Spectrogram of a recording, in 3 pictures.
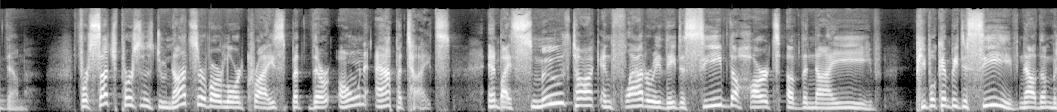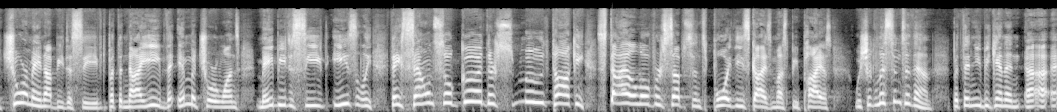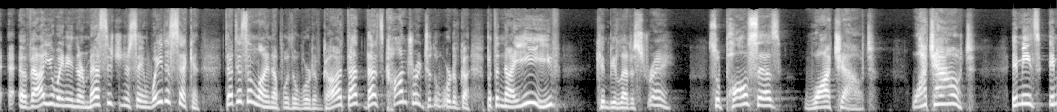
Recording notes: Sunday church service livestream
